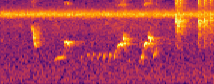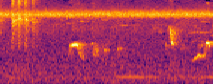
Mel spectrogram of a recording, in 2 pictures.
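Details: A young white-rumped shama in forest sings sharp whistles and a rapid rattling trill, interrupted by loud buzzing insect bursts, with a steady high insect drone throughout.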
